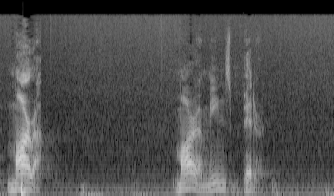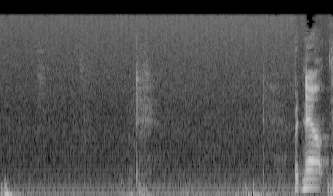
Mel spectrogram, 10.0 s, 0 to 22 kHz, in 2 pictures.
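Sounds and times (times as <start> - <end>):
electrical hum: 0.0 - 10.0
low thump: 1.2 - 2.1, 4.9 - 5.3, 8.6 - 9.0.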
